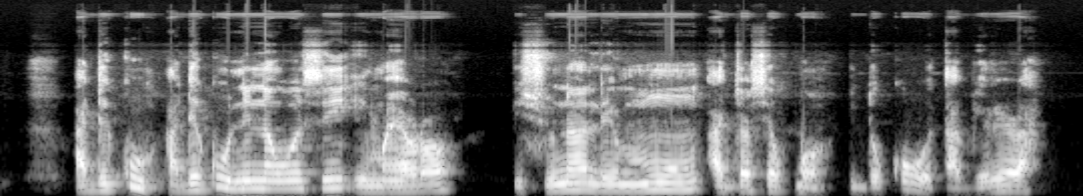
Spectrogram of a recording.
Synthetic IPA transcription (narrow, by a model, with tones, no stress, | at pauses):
a˨di˨˦ku˦˨a˨de˨˦ku˦˨nĩ˦nã˦wo˦si˦i˦˨mã˨ɛ˨ɾɔ˧ | i˨ʃu˨˦nã˦le˧˦mũ˦a˦˨d͡ʒɔ˧ʃɛ˧k͡pɔ˨i˨do˨˦ko˦˨wo˨ta˨bi˨˦ɾi˦ɾa˦˨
